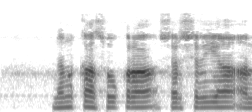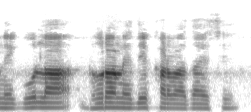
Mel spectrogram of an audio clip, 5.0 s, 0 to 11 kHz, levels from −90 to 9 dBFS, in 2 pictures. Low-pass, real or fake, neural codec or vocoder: 7.2 kHz; real; none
